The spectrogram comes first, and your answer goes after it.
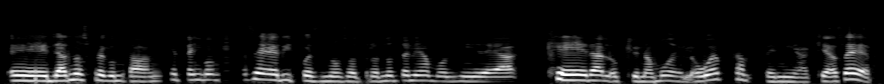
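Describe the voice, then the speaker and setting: A woman calmly recounting her first experience at work in a matter-of-fact way. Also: mid-range voice, fast, no echo, highs cut off. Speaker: webcam studio worker guest. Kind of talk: casual storytelling.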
